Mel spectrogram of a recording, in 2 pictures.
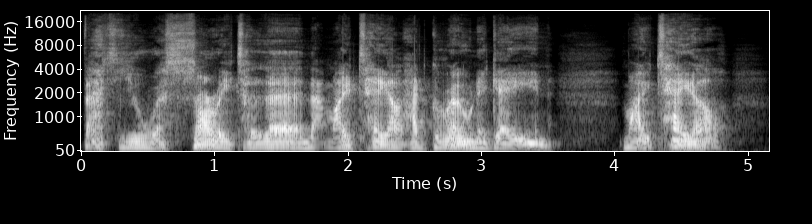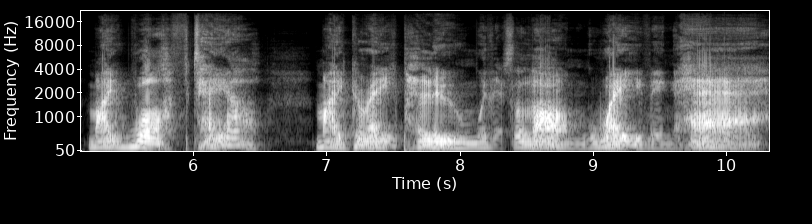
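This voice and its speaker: In a put-on character voice, a man growls gruffly at a medium pitch and a very slow pace. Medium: read story. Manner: growling, gruff.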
